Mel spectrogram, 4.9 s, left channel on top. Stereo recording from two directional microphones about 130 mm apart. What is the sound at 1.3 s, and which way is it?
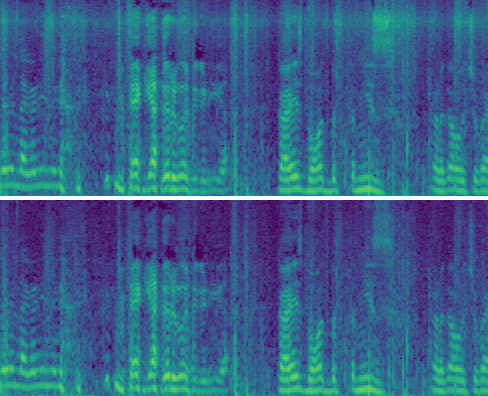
Speech, 60° left (ahead or behind).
